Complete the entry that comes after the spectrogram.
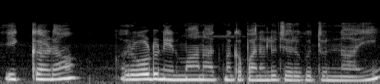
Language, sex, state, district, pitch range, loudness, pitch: Telugu, female, Andhra Pradesh, Sri Satya Sai, 195-235 Hz, -14 LUFS, 215 Hz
